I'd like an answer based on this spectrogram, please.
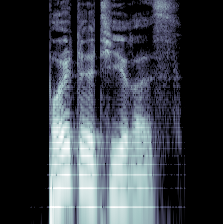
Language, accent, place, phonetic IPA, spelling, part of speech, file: German, Germany, Berlin, [ˈbɔɪ̯tl̩ˌtiːʁəs], Beuteltieres, noun, De-Beuteltieres.ogg
- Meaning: genitive singular of Beuteltier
